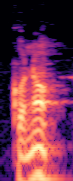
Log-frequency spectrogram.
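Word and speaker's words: この: estos son con no De nuevo se acentúa en la segunda sílaba con no sería este y es cercano a la persona que habla cono Tenemos también sonó y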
